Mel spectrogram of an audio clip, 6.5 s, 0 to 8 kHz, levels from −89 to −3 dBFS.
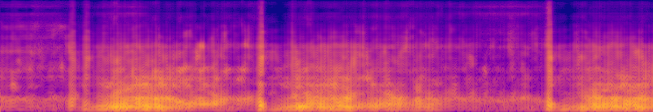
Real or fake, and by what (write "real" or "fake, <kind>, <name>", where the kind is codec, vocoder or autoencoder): fake, vocoder, Vocos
